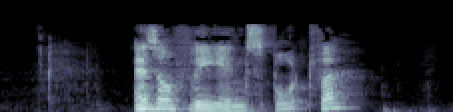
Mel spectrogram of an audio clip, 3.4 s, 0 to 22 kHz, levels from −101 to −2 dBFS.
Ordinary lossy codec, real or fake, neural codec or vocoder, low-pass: MP3, 32 kbps; real; none; 10.8 kHz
